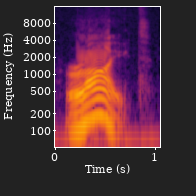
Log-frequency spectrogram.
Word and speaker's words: right: we said that the word right has uh two uh uh two silent letters so repeat it with me right right what do you think those silent letters are of course they are G and H these are the silent letters in the word right and now we move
